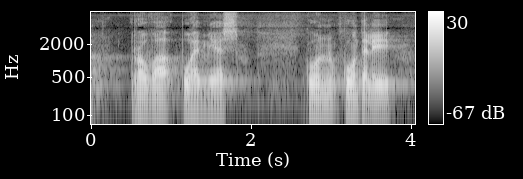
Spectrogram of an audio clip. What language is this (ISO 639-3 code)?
fin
